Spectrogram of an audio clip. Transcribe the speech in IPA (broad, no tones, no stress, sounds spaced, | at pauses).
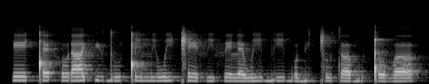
e ǃ ɛ h o ɾ a fʲ u d u ǃ i m i w i ǁ e f i f e l ɛ w i b i b o bʲ u ǀ u t ʌ b u ǃ o v ʌ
